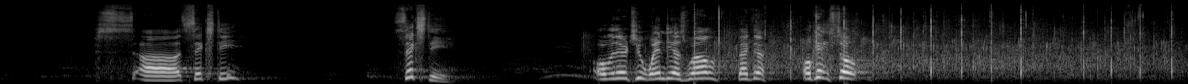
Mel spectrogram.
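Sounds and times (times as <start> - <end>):
speech: 1.0 - 2.5, 4.0 - 4.6, 6.0 - 8.7
sparse audience clapping: 5.8 - 11.8.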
